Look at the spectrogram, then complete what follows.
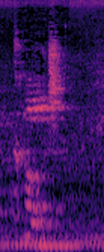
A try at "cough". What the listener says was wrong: Yeah, with an F. Cough.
